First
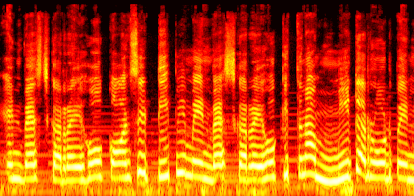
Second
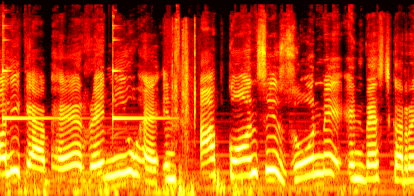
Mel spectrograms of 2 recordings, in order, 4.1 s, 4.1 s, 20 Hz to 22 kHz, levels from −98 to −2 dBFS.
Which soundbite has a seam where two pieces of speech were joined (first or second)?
second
